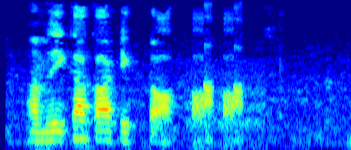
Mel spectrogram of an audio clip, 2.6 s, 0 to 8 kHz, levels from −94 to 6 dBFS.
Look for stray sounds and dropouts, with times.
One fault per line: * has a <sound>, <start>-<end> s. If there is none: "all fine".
* has a laugh, 1.4-1.8 s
